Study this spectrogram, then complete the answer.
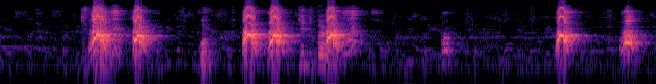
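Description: A parrot squawks loudly.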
